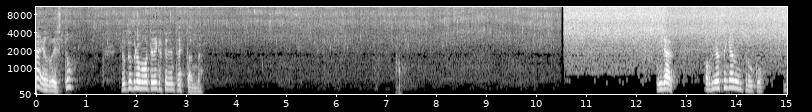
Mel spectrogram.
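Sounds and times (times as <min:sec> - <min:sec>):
chicken frying in hot oil: 0:00.0 - 0:15.0.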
